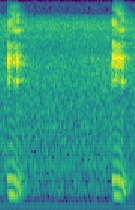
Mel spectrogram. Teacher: Huruf I dibentuk dengan lidah yang berada di posisi tinggi dan di depan, serta bibir yang tersenyum. Contohnya, I.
